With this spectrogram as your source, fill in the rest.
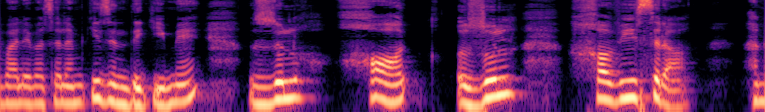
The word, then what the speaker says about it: ذوالخویسرہ: صلی اللہ علیہ وآلہ وسلم کی زندگی میں ذوالخویسرہ، ہم ہجے کرتے ہیں، زال واو الف لام خے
